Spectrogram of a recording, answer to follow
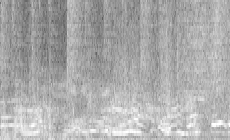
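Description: Several riders on a raft in a funnel water slide shouting and laughing over one another, chanting 'spin!' as the raft whirls, over background music.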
